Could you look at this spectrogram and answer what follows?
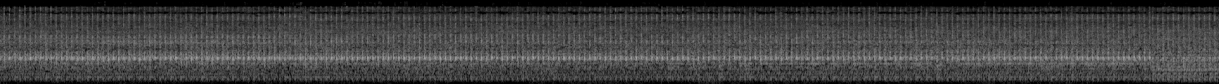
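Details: Rapid, regular mechanical tapping of about three pulses a second with a steady buzzing hum: a handheld low-intensity shockwave device for erectile dysfunction, applied to the penis, with the user reporting no pain.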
